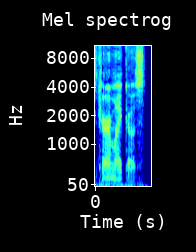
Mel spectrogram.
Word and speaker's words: Karamichos: show now you said it right it's caramikos where are you from i was born and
